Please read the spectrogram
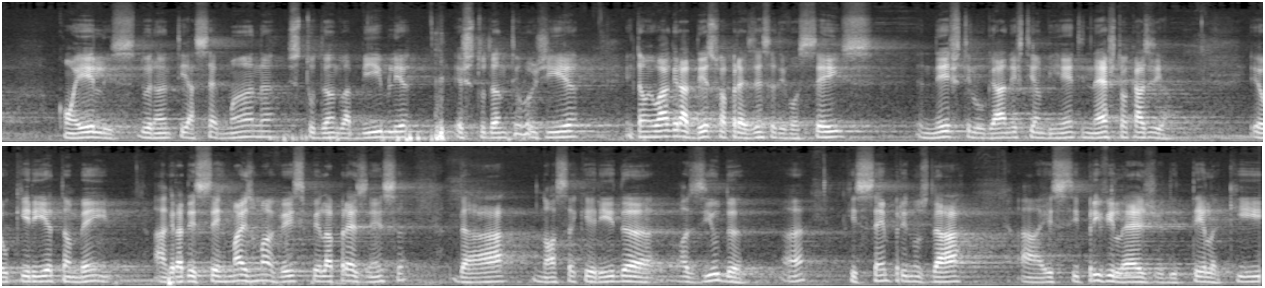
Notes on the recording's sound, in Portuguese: Debate. Além da participação do público presente.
